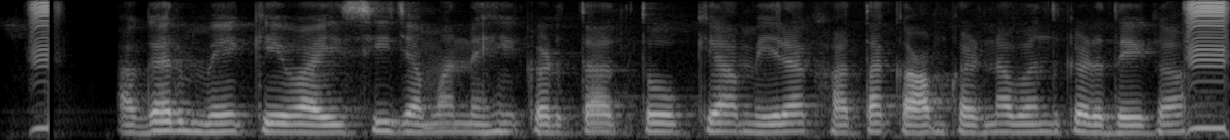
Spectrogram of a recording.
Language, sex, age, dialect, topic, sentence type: Hindi, female, 31-35, Marwari Dhudhari, banking, question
